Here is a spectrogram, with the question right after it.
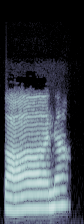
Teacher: काफ को खींचेंगे, नून को नहीं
